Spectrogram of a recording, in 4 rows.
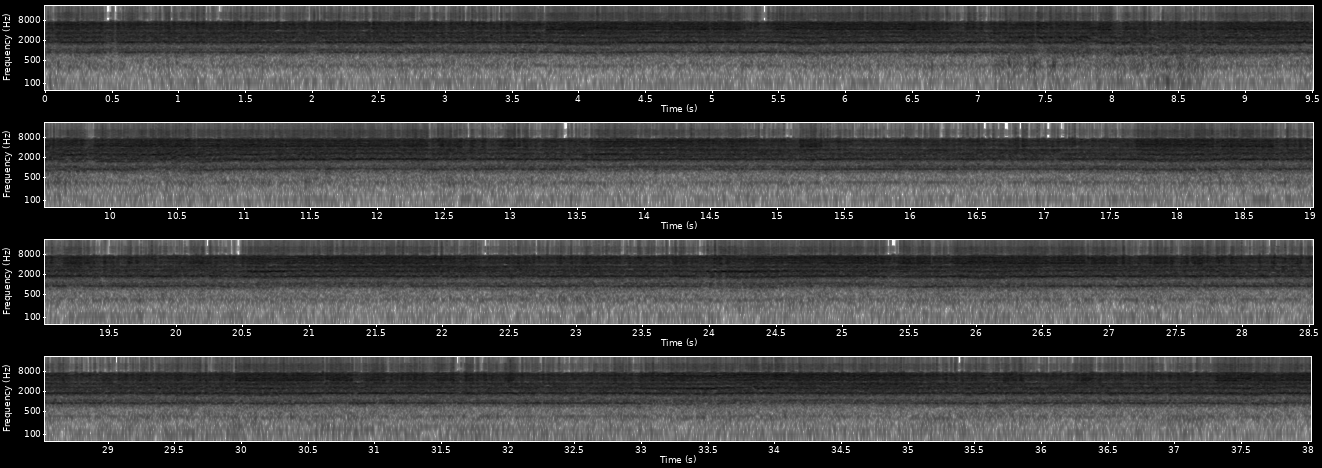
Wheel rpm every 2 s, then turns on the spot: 230, 230, 230, 230, 220, 220, 230, 230, 230, 230, 230, 240, 220, 230, 230, 230, 230, 230, 230.
none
